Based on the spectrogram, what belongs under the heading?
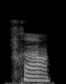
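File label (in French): "frein", French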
